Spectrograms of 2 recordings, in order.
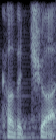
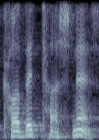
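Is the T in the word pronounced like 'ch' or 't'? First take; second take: ch; t. First: The T is pronounced like 'ch', as in righteous. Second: The T is pronounced as a plain 't' sound. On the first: The speaker calls it wrong. "you don't pronounce that covetous. There's no E after the T as in righteous" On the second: The speaker calls it right. "It's covetousness"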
